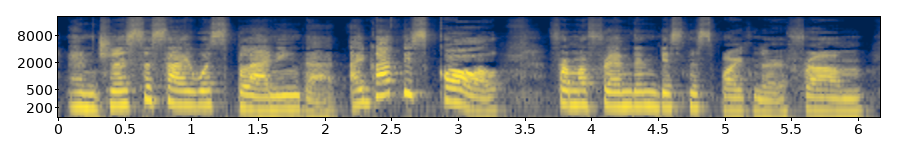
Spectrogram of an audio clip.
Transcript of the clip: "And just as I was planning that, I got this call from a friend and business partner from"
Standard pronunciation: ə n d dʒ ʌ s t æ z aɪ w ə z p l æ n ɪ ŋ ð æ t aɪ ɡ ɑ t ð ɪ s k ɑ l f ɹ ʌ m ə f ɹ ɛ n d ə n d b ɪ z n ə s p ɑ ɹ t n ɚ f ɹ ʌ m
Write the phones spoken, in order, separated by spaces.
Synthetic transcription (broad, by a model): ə n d dʒ ʌ s t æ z aɪ w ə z p l æ n ɪ ŋ ð æ t aɪ ɡ ɑ t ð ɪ s k ɑ l f ɹ ʌ m ə f ɹ ɛ n d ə n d b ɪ s n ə s p ɑ ɹ t n ɚ f ɹ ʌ m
